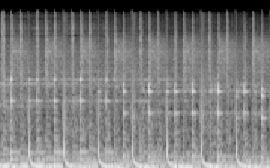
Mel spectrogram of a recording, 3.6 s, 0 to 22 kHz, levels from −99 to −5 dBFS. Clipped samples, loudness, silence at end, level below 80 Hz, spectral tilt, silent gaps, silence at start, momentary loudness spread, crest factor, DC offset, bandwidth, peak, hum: under 0.1%; -19 LUFS; 0 s; -20 dBFS; -3.5 dB/octave; none; 0 s; 2 LU; 18 dB; under 0.1%; 17 kHz; 0 dBFS; none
